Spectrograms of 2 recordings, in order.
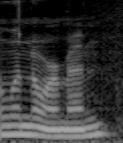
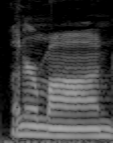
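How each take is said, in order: First: Lenormand with a reduced last syllable, "luh-NOR-mun"; anglicised pronunciation. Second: Lenormand with an open last syllable, "lenner-MOND"; alternative pronunciation. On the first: Tarot reader introducing the card deck, anglicised Lenormand ending in "mun". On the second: Tarot reader offering another way to say it, Lenormand ending in "mond". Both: Shown as a demonstration. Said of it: "or however you wanna say it".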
